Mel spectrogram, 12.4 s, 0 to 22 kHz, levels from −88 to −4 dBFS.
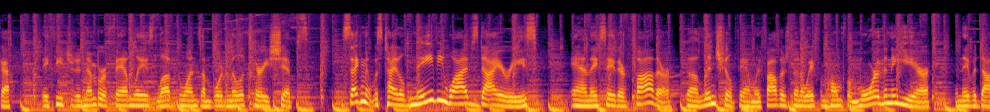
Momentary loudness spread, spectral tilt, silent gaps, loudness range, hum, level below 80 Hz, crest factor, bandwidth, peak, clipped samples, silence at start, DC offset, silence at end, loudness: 6 LU; -6 dB/octave; none; 2 LU; none; -28 dBFS; 14 dB; 14 kHz; -2 dBFS; under 0.1%; 0 s; under 0.1%; 0 s; -16 LUFS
